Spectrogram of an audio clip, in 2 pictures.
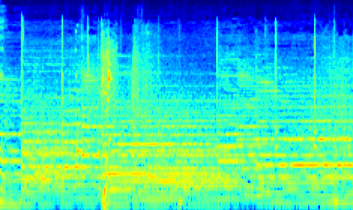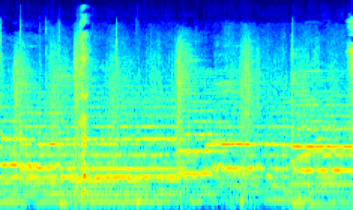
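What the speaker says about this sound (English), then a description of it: "Wow, another Water Droplet just came out from the wall!" In the Genshin Impact game, water droplets emerge from a wall with soft, wet dripping and squishy liquid plops, one after another over a sustained tonal music bed.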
